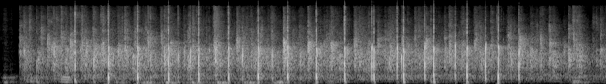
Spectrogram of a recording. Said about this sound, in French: Applaudissements pour Serge Gouard, maire d'Orléans.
